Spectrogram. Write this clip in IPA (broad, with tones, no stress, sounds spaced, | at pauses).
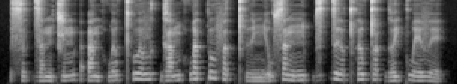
s ə˨˩ t̚ z a˨˩ n t͡ɕ ə˧ m | ʔ a˧˩ n h w ə˧ w t̪ʰ u˧ ə̯ v ɨ˨˩ k̚ ɣ a˧ m h w a˦˥ t̚ ʔ u˧ f a˨˩ t̚ t̪ʰ ɨ˨˩ ə̯ ɲ ə̰˧˥ w s a˧ n ɲ ə˨˩ p̚ z ɨ˦˥ t̚ z ɨ˨˦ ə̯ t̪ʰ ə˧ w t̪ a˨˩ k̚ ɣ ə˧ j k w e˧ v e˨˩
